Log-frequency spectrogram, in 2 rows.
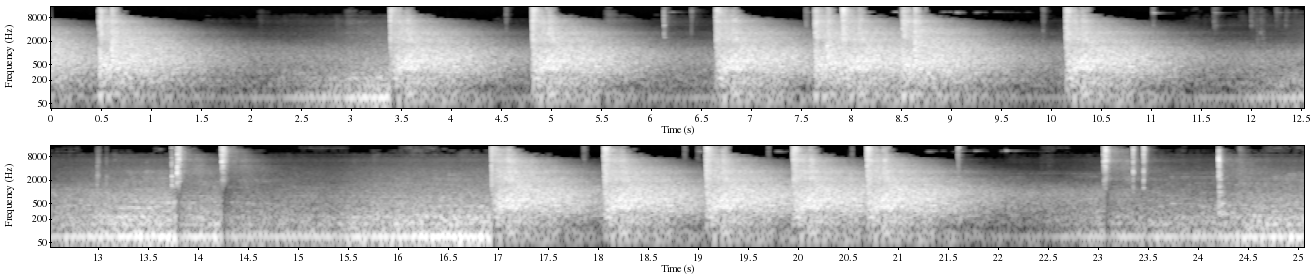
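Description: Sig P365 pistol firing more than a dozen shots at a slow, uneven pace, about one every second or so. Each report rings on with a long echo off the concrete-block walls of an indoor range.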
